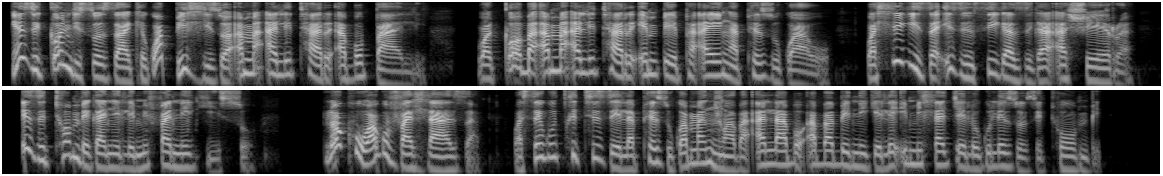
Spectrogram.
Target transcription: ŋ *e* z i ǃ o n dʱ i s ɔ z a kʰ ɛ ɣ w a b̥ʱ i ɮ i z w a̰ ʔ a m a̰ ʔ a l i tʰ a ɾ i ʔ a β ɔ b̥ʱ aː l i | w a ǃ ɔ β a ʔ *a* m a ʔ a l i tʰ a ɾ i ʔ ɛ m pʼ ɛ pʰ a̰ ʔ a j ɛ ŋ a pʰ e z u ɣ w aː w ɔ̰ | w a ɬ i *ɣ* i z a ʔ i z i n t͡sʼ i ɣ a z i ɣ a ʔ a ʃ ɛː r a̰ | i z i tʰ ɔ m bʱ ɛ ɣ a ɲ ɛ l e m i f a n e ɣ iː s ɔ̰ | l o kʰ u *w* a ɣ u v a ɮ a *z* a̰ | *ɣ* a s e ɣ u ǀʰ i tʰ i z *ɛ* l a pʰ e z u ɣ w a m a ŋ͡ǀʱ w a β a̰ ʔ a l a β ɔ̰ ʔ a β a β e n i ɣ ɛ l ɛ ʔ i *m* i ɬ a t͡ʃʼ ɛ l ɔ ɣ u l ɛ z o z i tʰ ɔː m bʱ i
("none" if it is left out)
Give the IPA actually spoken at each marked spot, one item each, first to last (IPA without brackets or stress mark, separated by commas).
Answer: e, a, ɣ, w, z, w, ɛ, m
